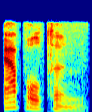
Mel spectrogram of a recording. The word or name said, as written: Appleton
